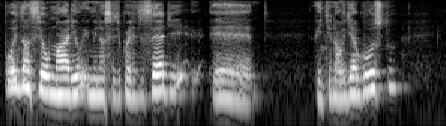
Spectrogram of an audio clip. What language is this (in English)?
Portuguese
